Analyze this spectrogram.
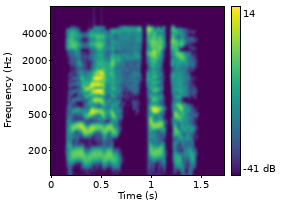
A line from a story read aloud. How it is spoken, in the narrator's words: she said coldly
